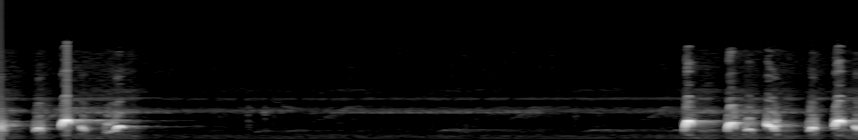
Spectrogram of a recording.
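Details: Two brisk phrases of clear, bubbly notes from a Sooty-headed bulbul, separated by about three seconds of silence. Each phrase is a quick series of up-and-down whistled notes.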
